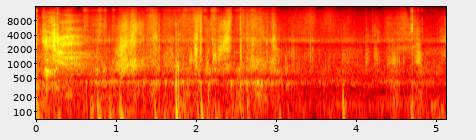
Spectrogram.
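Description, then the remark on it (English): Footsteps of someone approaching tap and knock in an uneven, steady series of sharp hard steps, fairly loud over a constant hiss, with no voices. “I hear someone coming.”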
